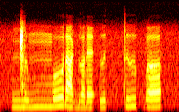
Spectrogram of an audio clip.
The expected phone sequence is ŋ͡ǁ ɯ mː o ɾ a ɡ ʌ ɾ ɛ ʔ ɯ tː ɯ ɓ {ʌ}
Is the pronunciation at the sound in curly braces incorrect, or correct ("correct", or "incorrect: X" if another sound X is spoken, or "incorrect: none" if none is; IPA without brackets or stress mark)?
correct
